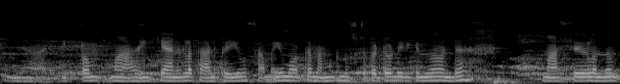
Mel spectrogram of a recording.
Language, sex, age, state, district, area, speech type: Malayalam, female, 30-45, Kerala, Idukki, rural, spontaneous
